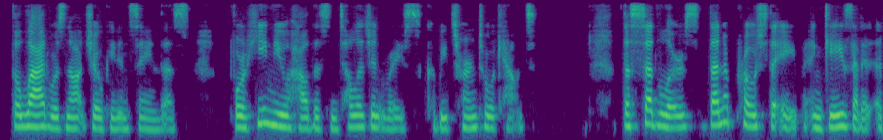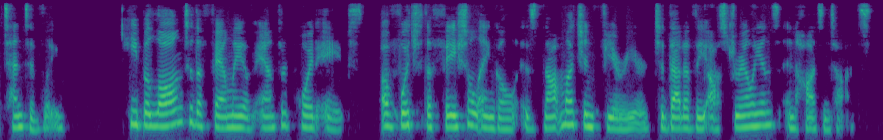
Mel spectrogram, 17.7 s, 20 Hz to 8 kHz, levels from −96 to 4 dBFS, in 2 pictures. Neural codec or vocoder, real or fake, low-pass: none; real; 7.2 kHz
